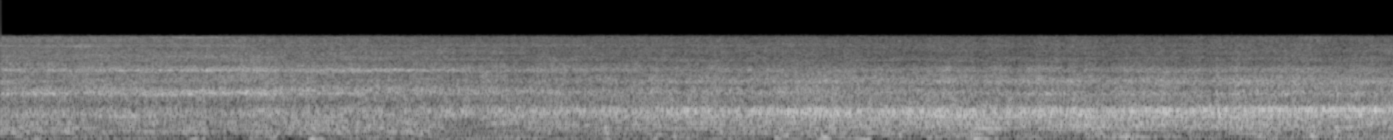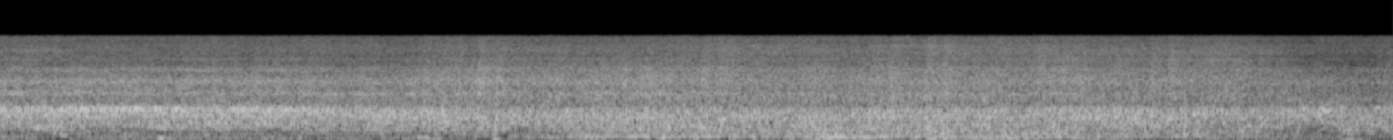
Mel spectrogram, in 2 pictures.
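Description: Electric commuter trains running side by side at speed: a steady rolling rumble of wheels on rails, heard from aboard a moving train, getting louder about four seconds in and easing near the end.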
